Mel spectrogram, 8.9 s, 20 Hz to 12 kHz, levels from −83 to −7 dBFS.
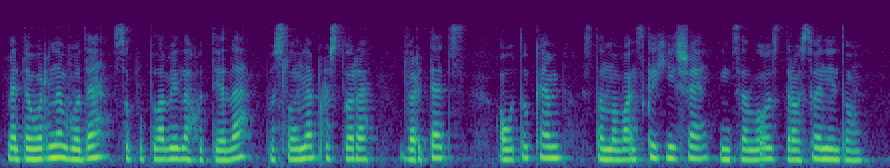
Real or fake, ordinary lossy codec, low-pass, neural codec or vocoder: fake; none; 7.2 kHz; codec, 16 kHz, 4 kbps, FunCodec, trained on LibriTTS, 50 frames a second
